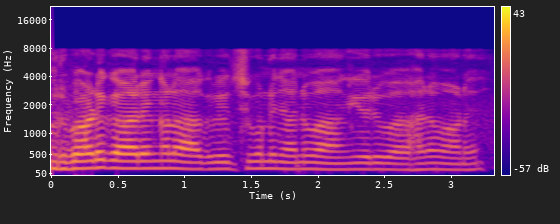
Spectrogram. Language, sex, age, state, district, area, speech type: Malayalam, male, 18-30, Kerala, Kozhikode, rural, spontaneous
